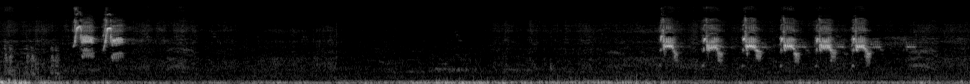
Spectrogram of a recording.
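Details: A Common myna (Acridotheres tristis) sings a pair of harsh, chattering notes, then a run of six loud, evenly spaced squawky whistles, over a low background rumble throughout.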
